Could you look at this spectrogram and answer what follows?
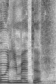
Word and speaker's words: Woli Matthov: Ça se prononce bien comme ça, Wolimatov ? C'est parfait, c'est ça.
